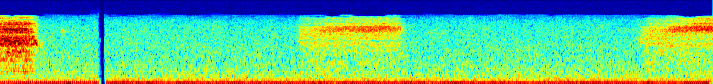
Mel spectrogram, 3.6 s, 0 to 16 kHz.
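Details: Six barn owl owlets being fed in Riet Vell reserve, Ebro Delta, Spain, November 2023: harsh, noisy hisses lasting about half a second, spaced well apart, with constant low electrical hum underneath.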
